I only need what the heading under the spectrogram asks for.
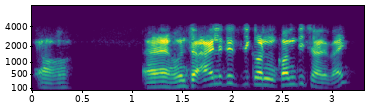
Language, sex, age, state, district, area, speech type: Nepali, male, 45-60, West Bengal, Darjeeling, rural, conversation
